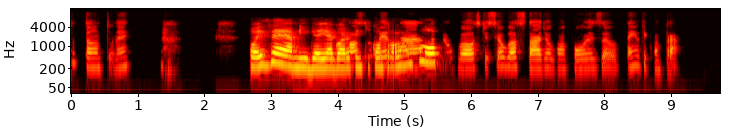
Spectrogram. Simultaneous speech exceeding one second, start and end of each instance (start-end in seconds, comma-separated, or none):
4.1-5.6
